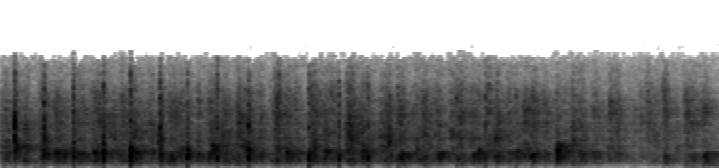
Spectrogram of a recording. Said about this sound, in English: One last time, we can applaud them.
